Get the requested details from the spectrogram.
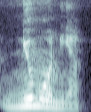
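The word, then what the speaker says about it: pneumonia: पहले एक वड़ा या न्यूमोनिया इसमें पी साइलेंट है इसलिए से न्यूमोनिया पड़ते हैं यह एक तरह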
